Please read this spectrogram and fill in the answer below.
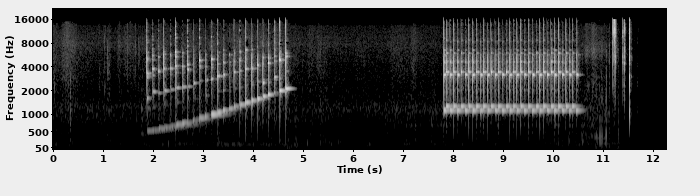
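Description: Electronic sound effects. First comes a rapidly pulsing tone that rises in pitch for about three seconds. After a pause, a steady, rapidly pulsing electronic tone holds at one pitch for about three seconds. A short swish follows near the end.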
